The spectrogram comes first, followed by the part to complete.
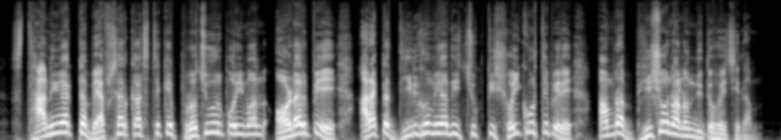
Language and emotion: Bengali, happy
